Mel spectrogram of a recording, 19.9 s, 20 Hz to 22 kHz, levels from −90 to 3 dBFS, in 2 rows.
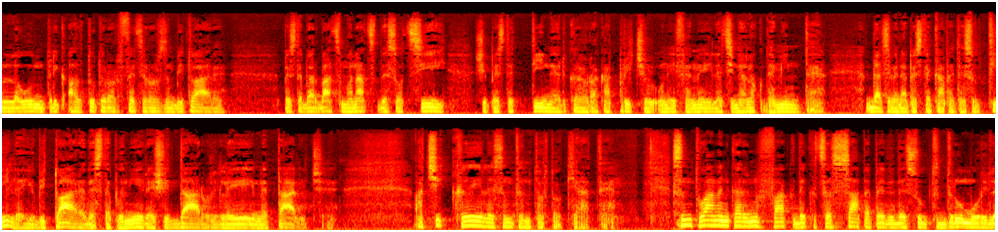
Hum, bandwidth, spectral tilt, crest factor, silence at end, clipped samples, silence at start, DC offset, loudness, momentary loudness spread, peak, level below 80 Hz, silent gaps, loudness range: none; 16 kHz; -5 dB/octave; 18 dB; 0 s; under 0.1%; 0 s; under 0.1%; -20 LUFS; 11 LU; -2 dBFS; -36 dBFS; none; 3 LU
